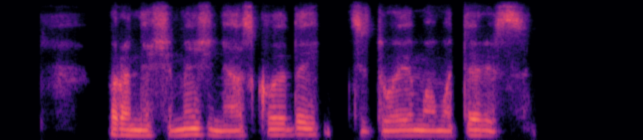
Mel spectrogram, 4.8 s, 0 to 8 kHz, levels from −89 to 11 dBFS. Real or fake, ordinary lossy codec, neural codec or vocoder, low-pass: real; Opus, 16 kbps; none; 7.2 kHz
